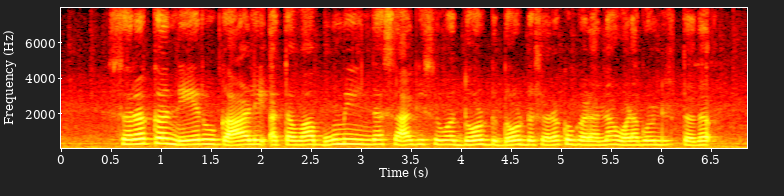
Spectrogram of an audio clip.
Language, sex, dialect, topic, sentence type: Kannada, female, Dharwad Kannada, banking, statement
